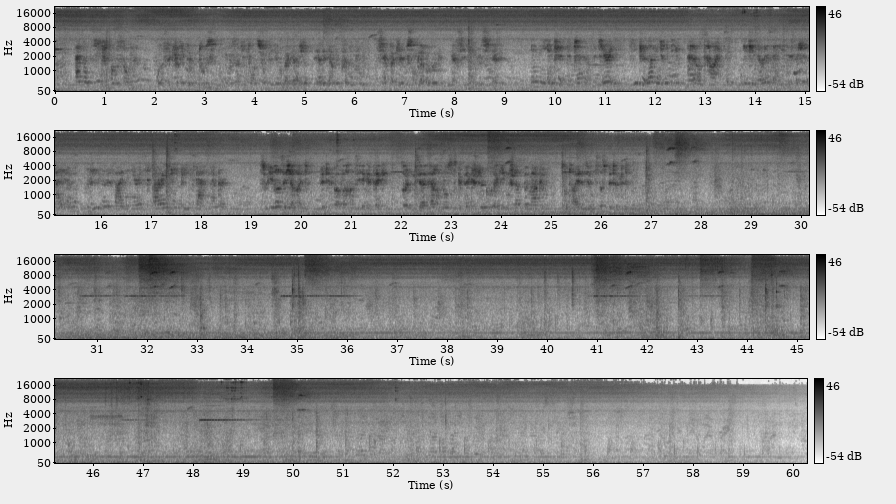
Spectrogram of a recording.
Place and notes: ticket passage with pneumatic doors at the exit of the subway station - people passing by - an safety anouncement
international city scapes - social ambiences and topographic field recordings
Paris, France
